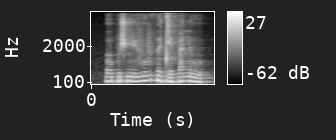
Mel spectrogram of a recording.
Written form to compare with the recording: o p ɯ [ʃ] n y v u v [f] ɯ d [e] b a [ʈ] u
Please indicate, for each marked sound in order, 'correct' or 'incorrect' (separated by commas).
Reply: correct, incorrect, correct, incorrect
